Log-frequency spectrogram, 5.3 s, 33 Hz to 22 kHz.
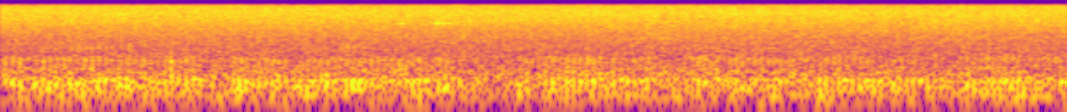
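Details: Young Maine Coon, a male kitten aged 13 weeks, purring while giving its owner a kitty bath, licking them early in the morning; a low, steady, throbbing purr over soft background hiss, unbroken from start to end.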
